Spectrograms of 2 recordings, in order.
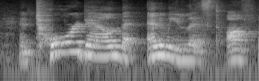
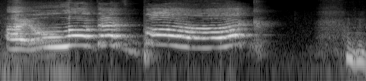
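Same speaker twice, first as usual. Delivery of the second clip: excited; 13 semitones higher, 3 dB louder, slower than usual. Real, not acted. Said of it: "enthusing about the book".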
